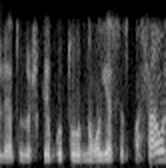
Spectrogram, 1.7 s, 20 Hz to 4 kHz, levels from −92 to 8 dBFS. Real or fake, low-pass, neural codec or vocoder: real; 3.6 kHz; none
